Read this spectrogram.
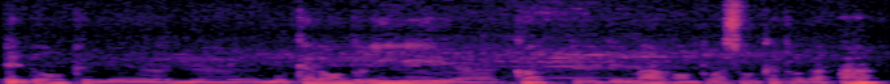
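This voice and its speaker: A man's voice: medium pitch, measured pace, highs cut off. A man from Egypt, a guest answering interview questions hesitantly, with many fillers and restarts.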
